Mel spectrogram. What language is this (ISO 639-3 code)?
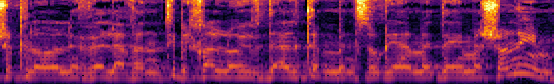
heb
